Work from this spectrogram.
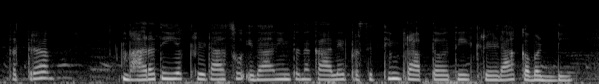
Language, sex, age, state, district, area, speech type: Sanskrit, female, 18-30, Maharashtra, Thane, urban, spontaneous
